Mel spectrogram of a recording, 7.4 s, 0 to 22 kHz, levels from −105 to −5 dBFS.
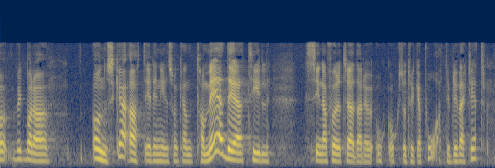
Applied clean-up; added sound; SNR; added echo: none; none; none; none.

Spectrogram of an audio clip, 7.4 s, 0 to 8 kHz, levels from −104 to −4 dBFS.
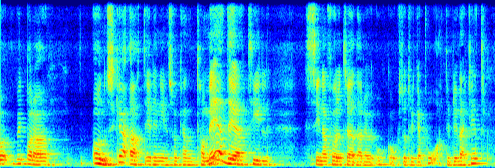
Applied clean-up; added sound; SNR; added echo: none; none; none; reverberation time 0.6 s.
